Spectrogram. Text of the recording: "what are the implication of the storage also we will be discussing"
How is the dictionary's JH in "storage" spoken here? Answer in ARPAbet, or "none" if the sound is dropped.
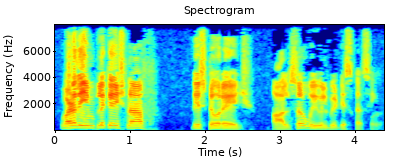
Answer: JH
